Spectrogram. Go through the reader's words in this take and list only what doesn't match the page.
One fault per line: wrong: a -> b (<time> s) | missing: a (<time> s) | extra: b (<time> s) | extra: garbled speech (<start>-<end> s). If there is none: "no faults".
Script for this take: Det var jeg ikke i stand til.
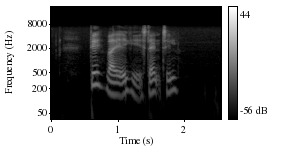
no faults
